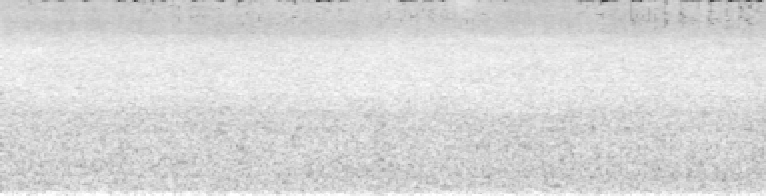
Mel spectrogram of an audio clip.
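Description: Steady rushing outdoor noise with a heavy, fluttering low rumble, the mix of wind and city background picked up by an action camera's microphone.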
